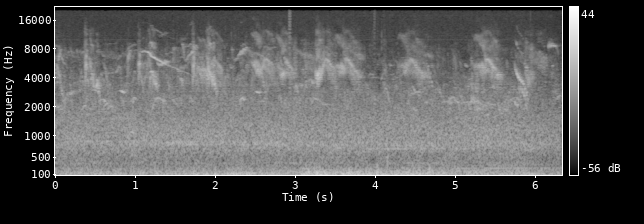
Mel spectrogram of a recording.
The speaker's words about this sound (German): Wenn der Frühling kommt, ist es einfach notwendig, dass die Vögel auf sich aufmerksam machen. Jedenfalls ist das ein bisschen deprimierend, die Vögel ankämpfen zu hören gegen den Lärm der Autobahn.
